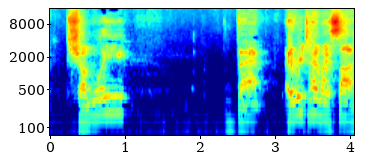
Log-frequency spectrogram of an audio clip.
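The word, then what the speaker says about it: Cholmondeley: that old English kind of, like, spelling and pronunciation. Chumley, that...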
